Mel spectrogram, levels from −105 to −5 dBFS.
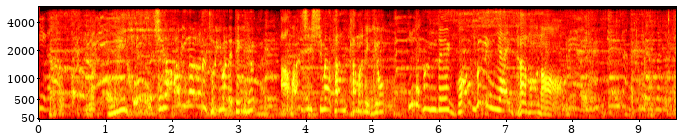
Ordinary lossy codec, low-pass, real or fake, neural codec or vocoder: none; 5.4 kHz; fake; vocoder, 22.05 kHz, 80 mel bands, HiFi-GAN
